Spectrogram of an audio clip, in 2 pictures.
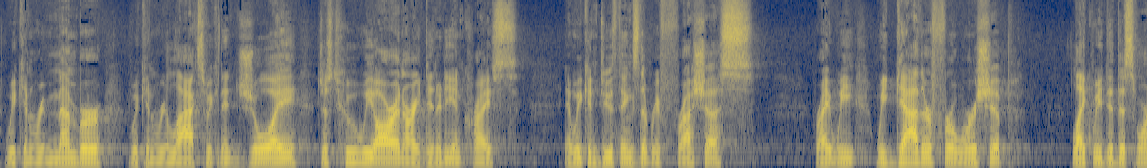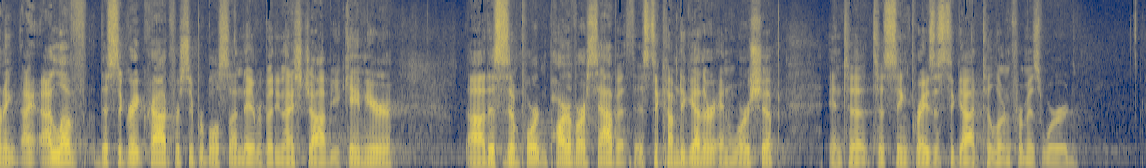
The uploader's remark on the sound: Message recorded on February 11, 2024, at Liferoads Church in Spokane, Washington.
